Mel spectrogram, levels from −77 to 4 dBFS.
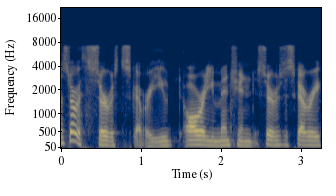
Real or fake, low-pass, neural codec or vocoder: fake; 7.2 kHz; codec, 16 kHz, 2 kbps, FunCodec, trained on LibriTTS, 25 frames a second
